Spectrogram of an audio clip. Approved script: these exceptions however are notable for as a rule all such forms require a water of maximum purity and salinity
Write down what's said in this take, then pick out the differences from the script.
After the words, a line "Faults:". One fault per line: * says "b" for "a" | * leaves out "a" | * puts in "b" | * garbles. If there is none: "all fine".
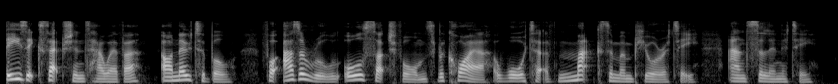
these exceptions however are notable for as a rule all such forms require a water of maximum purity and salinity
Faults:
all fine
